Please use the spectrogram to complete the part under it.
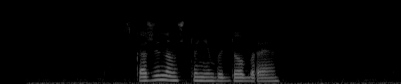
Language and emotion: Russian, neutral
